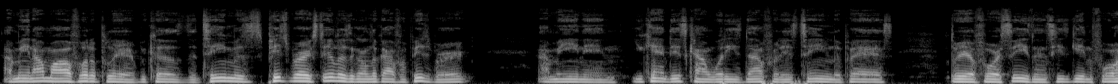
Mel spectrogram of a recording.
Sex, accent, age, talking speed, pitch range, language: male, American, 20-39, 215 wpm, 120-135 Hz, English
